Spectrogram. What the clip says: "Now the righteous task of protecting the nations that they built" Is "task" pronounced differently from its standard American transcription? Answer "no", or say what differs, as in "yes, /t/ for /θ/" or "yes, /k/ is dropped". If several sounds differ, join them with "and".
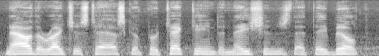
no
